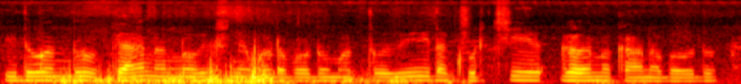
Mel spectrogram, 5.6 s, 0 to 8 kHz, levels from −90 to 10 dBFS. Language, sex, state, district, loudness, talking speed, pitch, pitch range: Kannada, male, Karnataka, Koppal, -21 LUFS, 110 wpm, 135 Hz, 130-140 Hz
